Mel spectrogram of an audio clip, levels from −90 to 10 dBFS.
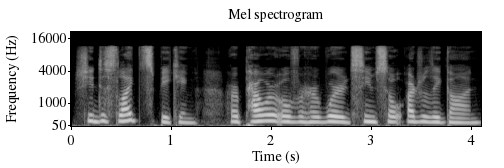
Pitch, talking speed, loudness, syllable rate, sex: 215 Hz, 175 wpm, -16 LUFS, 5.5 syllables/s, female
